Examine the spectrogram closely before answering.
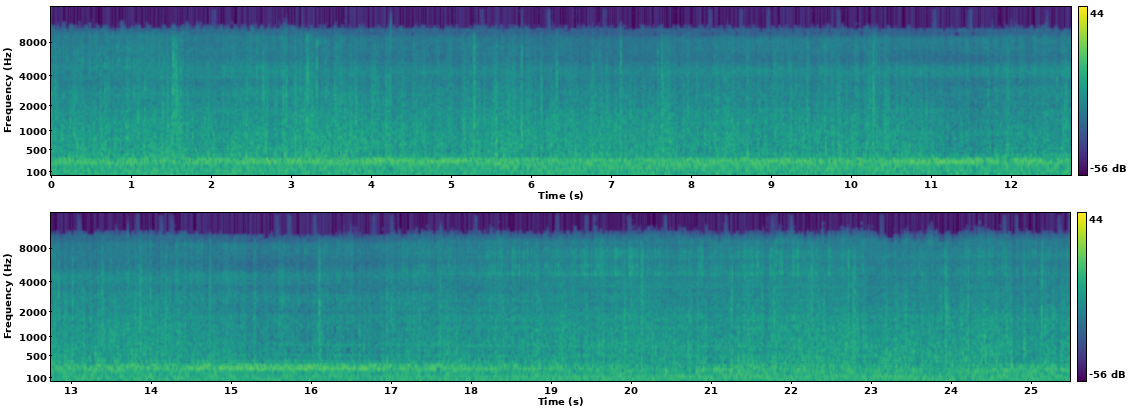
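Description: Wind rushes loudly past the rider.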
